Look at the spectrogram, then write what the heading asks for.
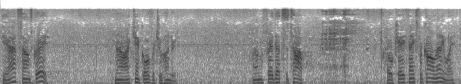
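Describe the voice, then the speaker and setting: A man's voice: mid-range voice, unhurried, long pauses, lightly acted. An actor playing a level-headed American teenage boy who talks in a casual, guarded way, in a family drama. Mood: polite, evasive. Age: young adult. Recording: muffled old recording, faint noise.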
